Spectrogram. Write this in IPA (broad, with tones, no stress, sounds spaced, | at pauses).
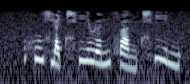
x u˥ ɕ j ä˨ t͡ɕʰ i˥ ɻ ə˧˥ n f a˨˩ n t͡ɕʰ i˥˩ n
